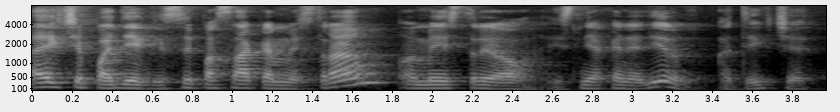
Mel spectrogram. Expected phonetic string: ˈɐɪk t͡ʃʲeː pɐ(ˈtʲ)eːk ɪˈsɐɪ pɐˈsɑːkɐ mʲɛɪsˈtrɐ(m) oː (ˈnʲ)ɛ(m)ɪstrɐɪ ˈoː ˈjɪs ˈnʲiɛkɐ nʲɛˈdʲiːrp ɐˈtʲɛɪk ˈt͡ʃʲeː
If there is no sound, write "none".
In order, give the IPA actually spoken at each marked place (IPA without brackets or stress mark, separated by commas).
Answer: dʲ, m, mʲ, none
